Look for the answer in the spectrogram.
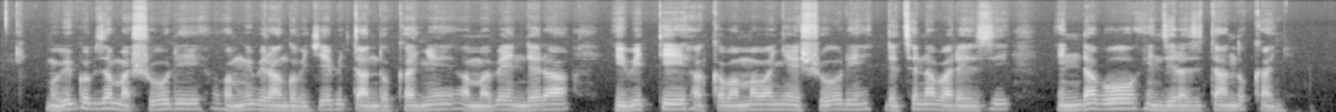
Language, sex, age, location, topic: Kinyarwanda, male, 18-24, Huye, education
